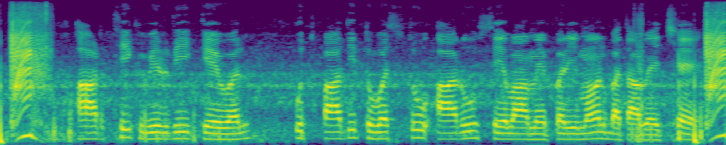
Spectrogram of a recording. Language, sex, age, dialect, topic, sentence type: Maithili, male, 41-45, Angika, banking, statement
